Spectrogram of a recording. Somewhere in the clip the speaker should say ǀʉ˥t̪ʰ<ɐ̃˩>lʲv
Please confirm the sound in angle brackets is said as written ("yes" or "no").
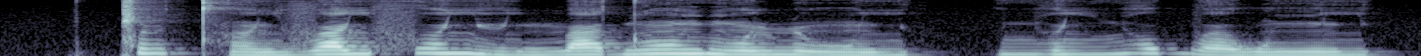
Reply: yes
